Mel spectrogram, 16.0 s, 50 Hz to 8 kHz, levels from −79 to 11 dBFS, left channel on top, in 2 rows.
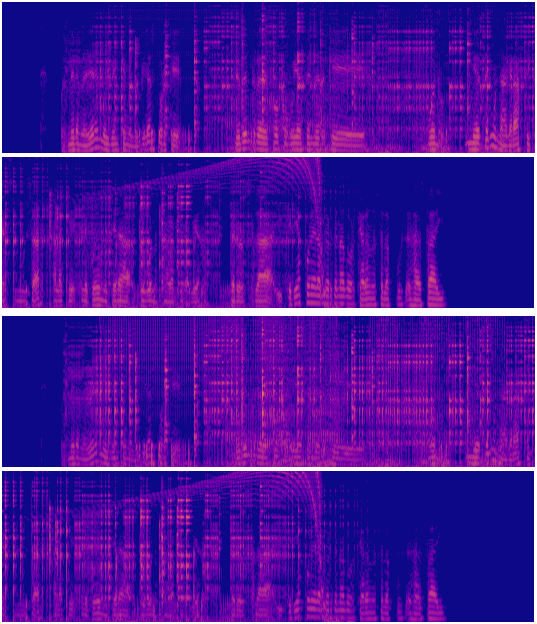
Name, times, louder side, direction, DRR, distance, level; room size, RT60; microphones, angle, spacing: voice 1, 0.6-2.7 3.4-5.5 6.4-6.7 6.9-11.1 11.4-14.7, left 6 dB, 75° left, 0.4 m, -43 dB
sound 1, 0.9-13.5, right 7 dB, 30° right, 0.6 m, -38 dB
sound 2, 1.4-7.6 7.8-7.9 8.4-8.5, right 9 dB, 85° right, 0.5 m, -41 dB
sound 3, 8.8-8.9 9.0-13.3, right 2 dB, ahead, 0.9 m, -44 dB
5.3 x 2.5 x 2.5 m
head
